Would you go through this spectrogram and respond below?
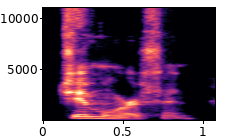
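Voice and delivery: usual speaking voice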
